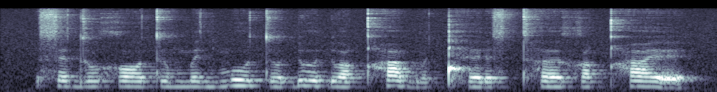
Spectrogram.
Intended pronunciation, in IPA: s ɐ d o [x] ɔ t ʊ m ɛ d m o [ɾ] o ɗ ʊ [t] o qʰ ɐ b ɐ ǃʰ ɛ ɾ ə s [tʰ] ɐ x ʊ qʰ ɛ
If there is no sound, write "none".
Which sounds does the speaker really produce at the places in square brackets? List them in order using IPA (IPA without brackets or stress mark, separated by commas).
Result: x, t, ɗ, tʰ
